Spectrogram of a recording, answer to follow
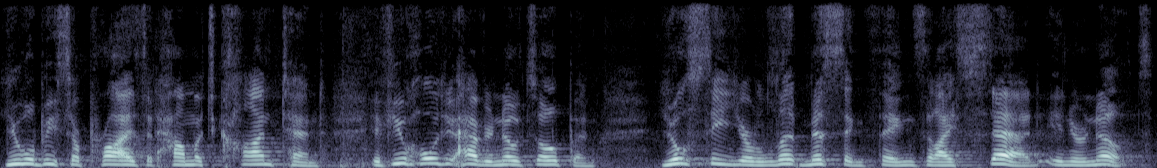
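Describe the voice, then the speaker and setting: A man's voice: high voice, measured pace, a little mellow. A man giving a university finance lecture in a classroom, joking and digressing, talking straight to his students and often stopping to restart his sentences. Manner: jokey, digressive, with many fillers and restarts; addresses students directly.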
